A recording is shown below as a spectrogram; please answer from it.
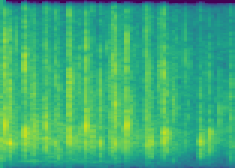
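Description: A church congregation applauds during a Spanish-language sermon, giving a dense, loud wash of many hands clapping up close and continuing steadily throughout.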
